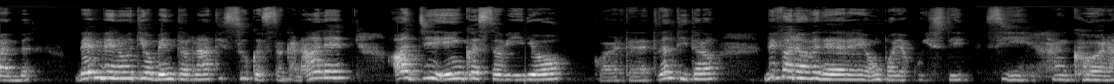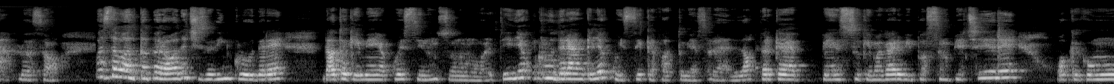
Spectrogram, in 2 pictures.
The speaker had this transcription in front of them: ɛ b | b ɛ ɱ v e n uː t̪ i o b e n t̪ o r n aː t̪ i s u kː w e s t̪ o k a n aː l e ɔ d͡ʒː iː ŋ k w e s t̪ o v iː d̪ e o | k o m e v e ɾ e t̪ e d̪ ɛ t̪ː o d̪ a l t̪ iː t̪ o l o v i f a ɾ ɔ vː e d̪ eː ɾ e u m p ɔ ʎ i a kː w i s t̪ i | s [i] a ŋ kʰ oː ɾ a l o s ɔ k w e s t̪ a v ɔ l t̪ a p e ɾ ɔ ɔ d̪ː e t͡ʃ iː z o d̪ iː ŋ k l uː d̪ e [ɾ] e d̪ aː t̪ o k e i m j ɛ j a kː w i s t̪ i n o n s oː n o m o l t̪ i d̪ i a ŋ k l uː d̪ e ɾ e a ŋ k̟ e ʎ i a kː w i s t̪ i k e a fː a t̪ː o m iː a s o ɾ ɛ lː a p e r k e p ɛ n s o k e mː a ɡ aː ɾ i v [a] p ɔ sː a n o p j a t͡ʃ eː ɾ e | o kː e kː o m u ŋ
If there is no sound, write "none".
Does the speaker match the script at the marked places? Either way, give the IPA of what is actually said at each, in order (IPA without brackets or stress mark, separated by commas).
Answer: i, ɾ, i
